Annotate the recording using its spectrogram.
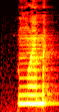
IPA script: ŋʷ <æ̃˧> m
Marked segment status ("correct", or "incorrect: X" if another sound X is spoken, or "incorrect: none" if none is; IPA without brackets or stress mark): correct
